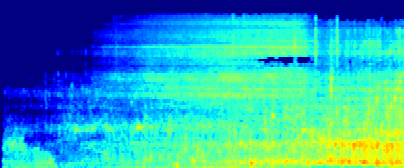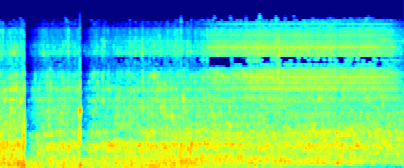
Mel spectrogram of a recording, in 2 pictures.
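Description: Underwater rushing and bubbling from scuba divers' exhaled regulator bubbles. It swells up over the first few seconds to a steady level, with a brief break and a click just past the middle.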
